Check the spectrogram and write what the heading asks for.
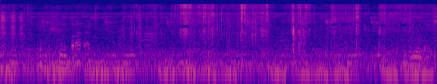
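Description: Stiff pineapple leaves rustling and scraping as a hand pushes in among the plant, heard as scattered short crackles over a steady low rumble.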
